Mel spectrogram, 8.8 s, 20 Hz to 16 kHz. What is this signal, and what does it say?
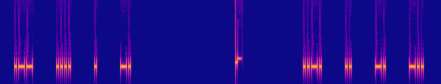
Morse code, heard as a keyed tone, about 30 wpm, spaced as for 14 wpm, 700 Hz. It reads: WHEN FIND
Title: 4x Character Spacing - Top 100 Words - 30wpm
